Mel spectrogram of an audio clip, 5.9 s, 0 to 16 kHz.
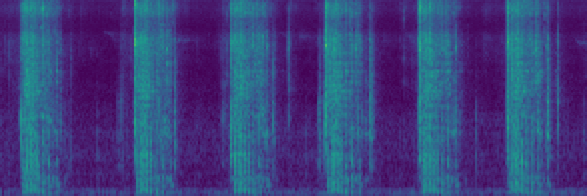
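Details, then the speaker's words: Cold Holzfforma G255 (MS 250 clone) chainsaw, worn and high-hours, first start in a while: sharp throttle bursts about once a second with fast, uneven idle between; a little rich on the high side, lean on the low side. "definely a little rich on the high side we going have to turn it up a little bit matter of fact it's a little lean on the low side"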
